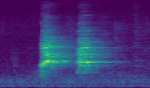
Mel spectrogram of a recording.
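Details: Miniature Xoloitzcuintle puppy, a toy-sized Mexican hairless dog, giving two sharp, high yips about half a second apart, each falling slightly at the end, in an otherwise quiet setting.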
